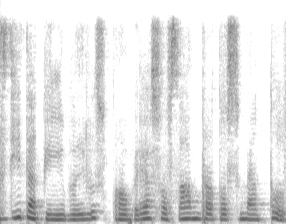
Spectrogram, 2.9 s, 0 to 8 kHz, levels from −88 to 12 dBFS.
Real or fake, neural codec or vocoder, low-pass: fake; codec, 16 kHz in and 24 kHz out, 0.6 kbps, FireRedTTS-2 codec; 7.2 kHz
